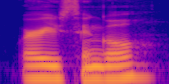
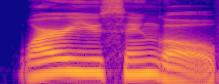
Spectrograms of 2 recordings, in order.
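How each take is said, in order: First: It sounds gentle and kind. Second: It sounds accusing, in Carrie Bradshaw's manner.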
